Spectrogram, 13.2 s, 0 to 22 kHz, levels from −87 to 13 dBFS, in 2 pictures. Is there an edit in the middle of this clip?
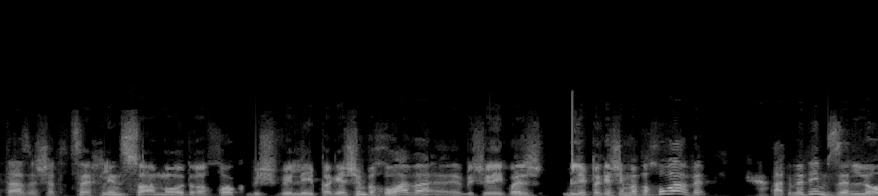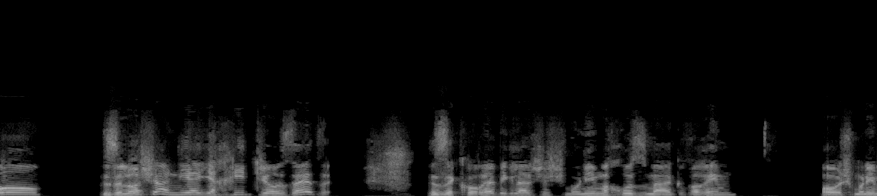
no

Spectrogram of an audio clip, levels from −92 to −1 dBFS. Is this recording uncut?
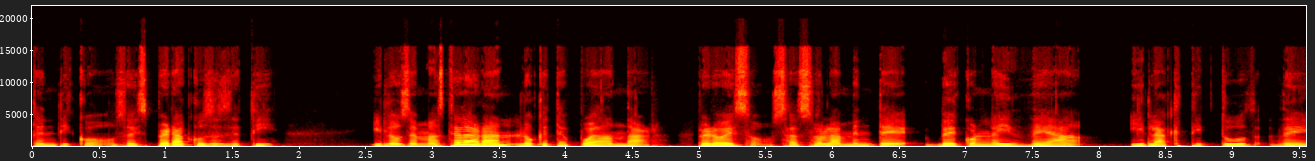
no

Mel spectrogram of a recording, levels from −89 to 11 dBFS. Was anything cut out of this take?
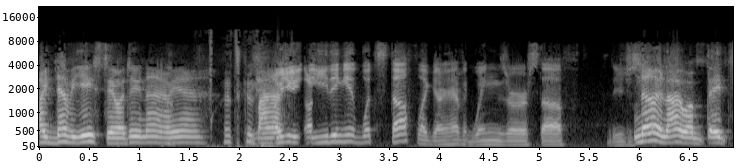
yes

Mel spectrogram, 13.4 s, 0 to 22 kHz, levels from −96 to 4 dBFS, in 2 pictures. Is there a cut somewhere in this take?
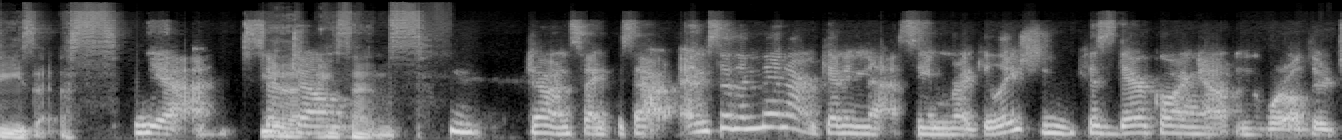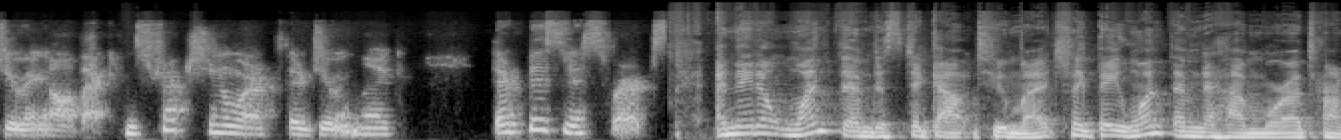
no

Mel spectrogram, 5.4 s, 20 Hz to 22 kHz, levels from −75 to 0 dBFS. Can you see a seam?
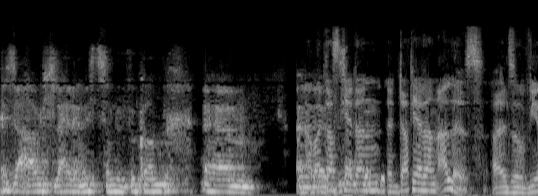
yes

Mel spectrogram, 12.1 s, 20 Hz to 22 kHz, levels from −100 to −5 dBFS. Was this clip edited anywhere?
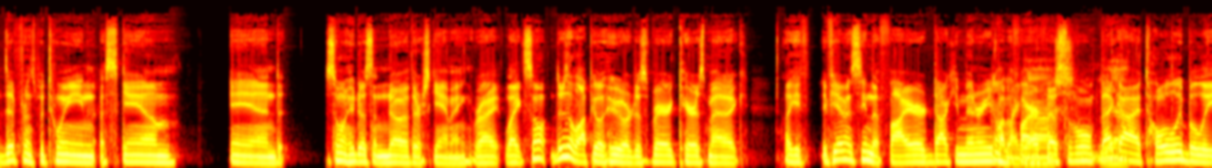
no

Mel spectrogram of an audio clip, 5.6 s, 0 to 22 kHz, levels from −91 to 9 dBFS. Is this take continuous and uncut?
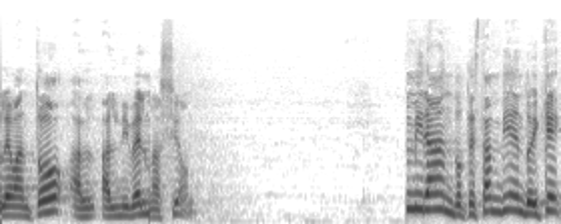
no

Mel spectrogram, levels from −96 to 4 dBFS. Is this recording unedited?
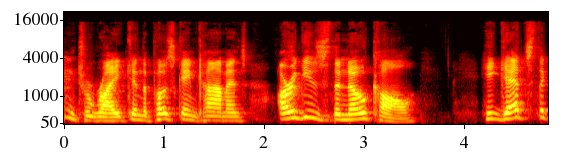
yes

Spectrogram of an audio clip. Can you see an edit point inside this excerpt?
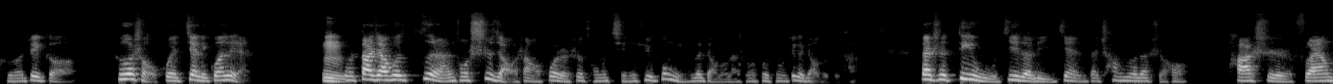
no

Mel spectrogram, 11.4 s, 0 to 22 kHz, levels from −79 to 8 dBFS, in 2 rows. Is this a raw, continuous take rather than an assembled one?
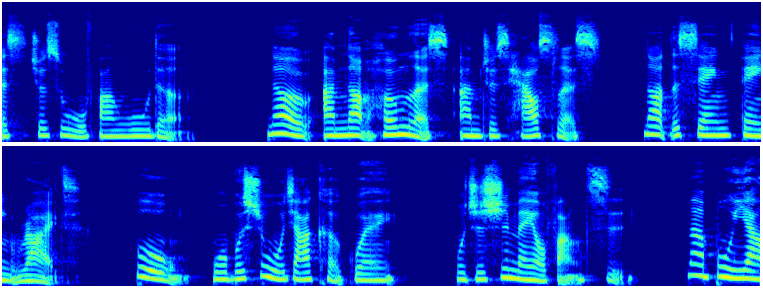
yes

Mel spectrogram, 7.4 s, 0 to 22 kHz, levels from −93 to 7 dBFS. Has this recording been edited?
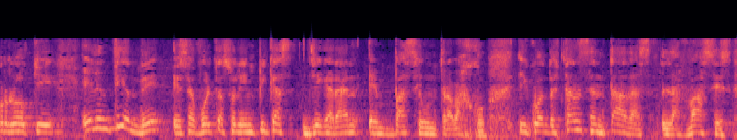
no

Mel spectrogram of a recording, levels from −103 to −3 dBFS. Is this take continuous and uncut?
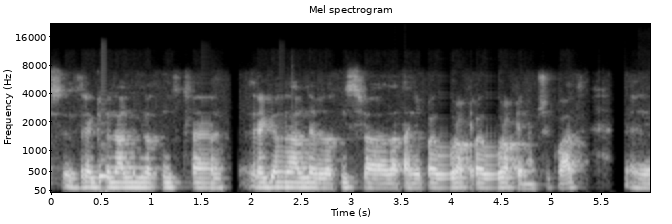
no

